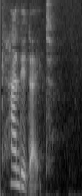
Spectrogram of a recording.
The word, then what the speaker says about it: candidate: you want to say candidate okay so you pronounce the D in the middle of the word do not live out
